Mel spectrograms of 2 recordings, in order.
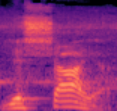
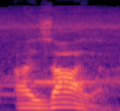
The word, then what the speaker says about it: Yeshaya: The right pronunciation is Yeshaya. Okay? So if you say Isaiah in Hebrew, the real pronunciation is Yeshaya, not Isaiah.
